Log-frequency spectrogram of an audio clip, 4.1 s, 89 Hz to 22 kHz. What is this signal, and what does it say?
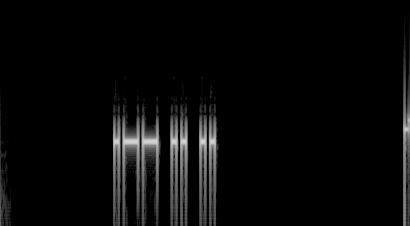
Morse code, heard as a keyed tone, about 25 wpm, 700 Hz. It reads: WII
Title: USA Call Sign Postfixes - 3 Letters 25wpm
